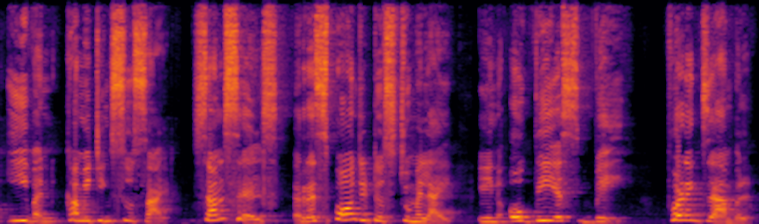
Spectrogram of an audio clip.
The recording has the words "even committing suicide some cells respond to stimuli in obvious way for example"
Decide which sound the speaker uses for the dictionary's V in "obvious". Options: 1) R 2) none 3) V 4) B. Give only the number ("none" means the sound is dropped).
2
